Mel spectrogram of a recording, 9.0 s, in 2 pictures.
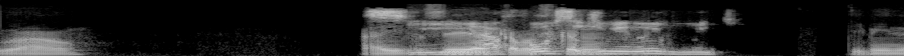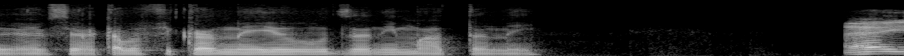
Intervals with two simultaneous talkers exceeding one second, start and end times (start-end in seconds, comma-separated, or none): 1.8-3.1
